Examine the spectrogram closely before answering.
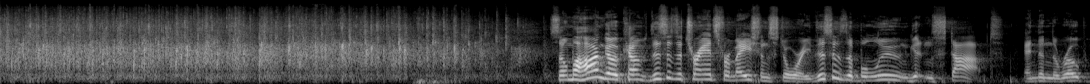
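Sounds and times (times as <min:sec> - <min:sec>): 
audience applause: 0:00.0 - 0:05.5
speech: 0:05.6 - 0:10.8.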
